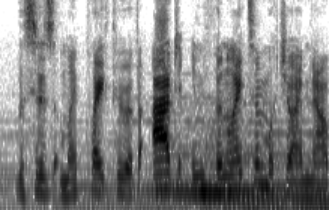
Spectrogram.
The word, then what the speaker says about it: Ad Infinitum: you're doing well this is my playthrough of AD infant item which I'm now pronouncing correctly this is a psychological horror game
